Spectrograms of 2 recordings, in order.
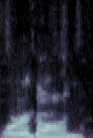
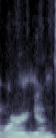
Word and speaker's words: Oregon: Wow, we've got a card all the way from Oregon. That's how people not from Oregon say it. Like it's a Jedi in the prequels.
